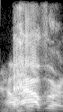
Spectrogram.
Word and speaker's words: Halvor: though atl uh yeah hal and then board have our lines okay okay okay how how long have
